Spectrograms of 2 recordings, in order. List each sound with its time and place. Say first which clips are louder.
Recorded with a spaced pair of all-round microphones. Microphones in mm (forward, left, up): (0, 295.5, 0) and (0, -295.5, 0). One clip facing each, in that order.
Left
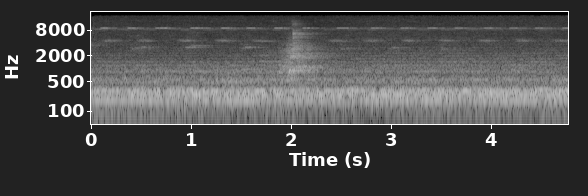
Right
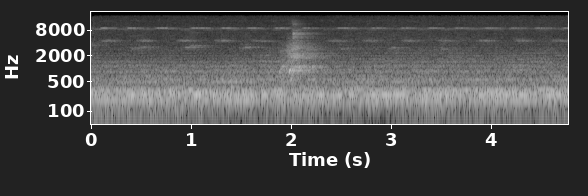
0.0 s an insect: even; 40° right (ahead or behind), 0.8 m
1.9 s a zipper: even; 5° left (ahead or behind), 0.8 m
